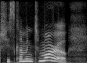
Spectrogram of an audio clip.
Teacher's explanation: or commands like when you're stating a fact she's coming tomorrow you'd naturally drop your voice at the end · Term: falling intonation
